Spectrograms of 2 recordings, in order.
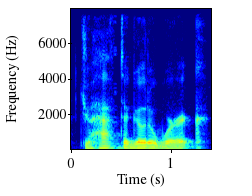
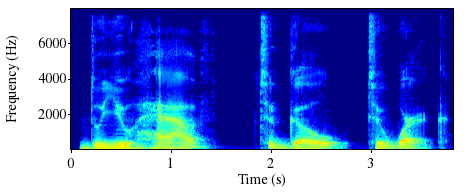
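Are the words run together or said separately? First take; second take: run together; separately. First: The words are run together quickly. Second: The words are said separately and clearly.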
